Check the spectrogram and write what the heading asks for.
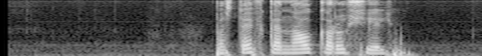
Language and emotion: Russian, neutral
